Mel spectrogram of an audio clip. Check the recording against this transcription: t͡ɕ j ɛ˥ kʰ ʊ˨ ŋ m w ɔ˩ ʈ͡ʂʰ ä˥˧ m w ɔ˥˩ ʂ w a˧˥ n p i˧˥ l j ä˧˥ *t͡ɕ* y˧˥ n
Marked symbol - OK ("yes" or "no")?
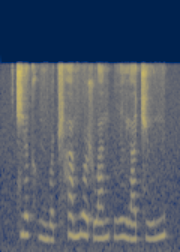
yes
